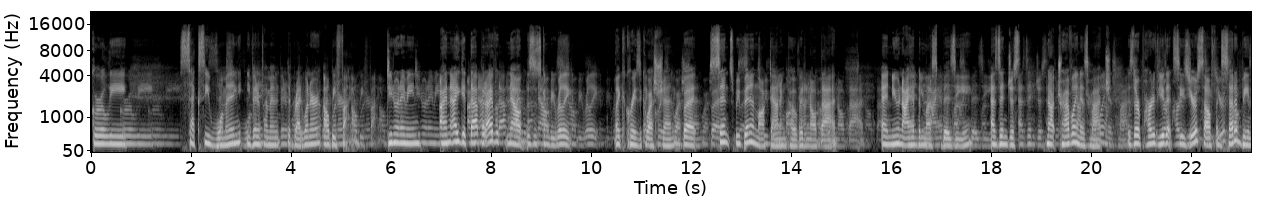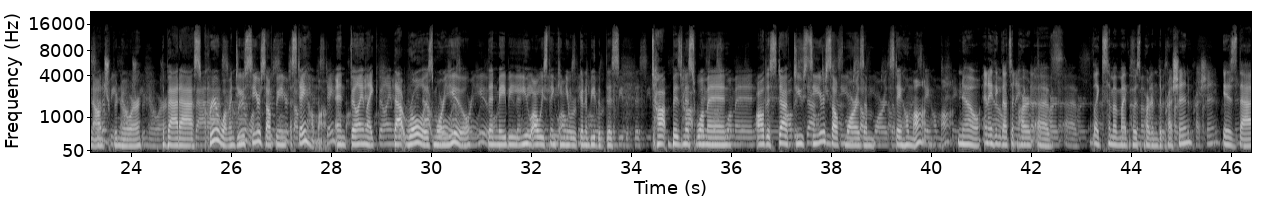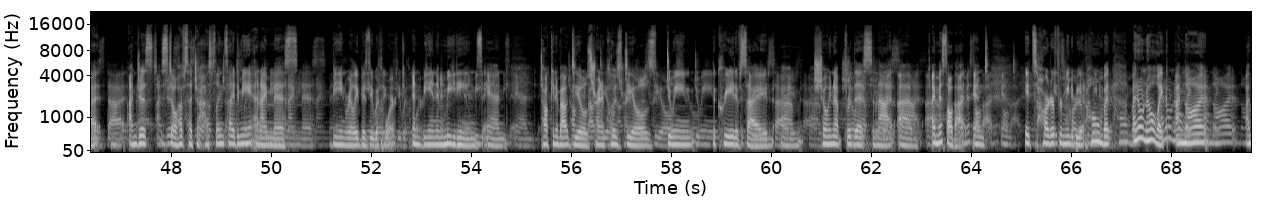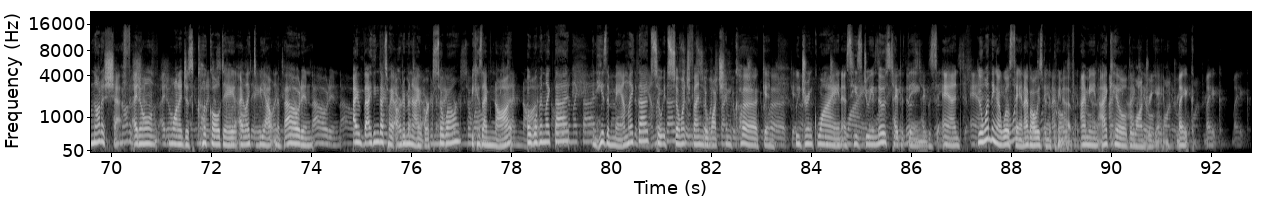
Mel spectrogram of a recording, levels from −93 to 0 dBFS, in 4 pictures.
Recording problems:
echo of what is said; strong; throughout; 550 ms later, 10 dB below the speech

